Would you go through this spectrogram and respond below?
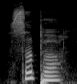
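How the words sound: It trails off with a half-hearted, unimpressed tone. The speaker is unimpressed and indifferent. "avec ses trois petits points. Là, c'est le bof à la parisienne"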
